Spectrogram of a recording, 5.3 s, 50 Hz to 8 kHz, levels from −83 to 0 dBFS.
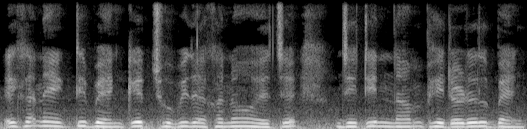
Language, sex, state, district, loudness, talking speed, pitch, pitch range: Bengali, female, West Bengal, Kolkata, -15 LUFS, 135 wpm, 230 Hz, 220-245 Hz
